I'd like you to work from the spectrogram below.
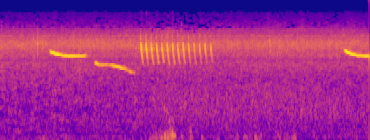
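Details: Wild starling in forest giving a level high whistle and a downslurred whistle, then a rapid dry buzzing rattle, another whistle beginning at the end; light rustling below.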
